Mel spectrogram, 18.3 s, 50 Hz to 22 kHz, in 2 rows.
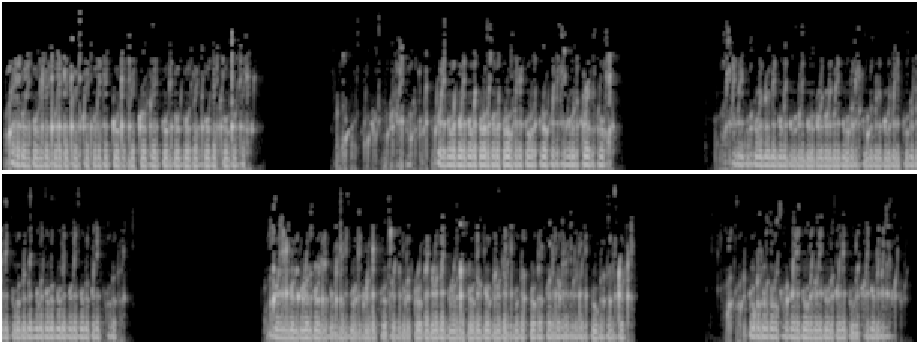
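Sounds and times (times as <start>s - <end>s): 
man gargling water: 0.0s - 2.6s, 3.3s - 6.2s, 7.1s - 10.5s, 11.8s - 15.5s, 16.3s - 18.2s.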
